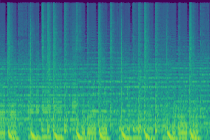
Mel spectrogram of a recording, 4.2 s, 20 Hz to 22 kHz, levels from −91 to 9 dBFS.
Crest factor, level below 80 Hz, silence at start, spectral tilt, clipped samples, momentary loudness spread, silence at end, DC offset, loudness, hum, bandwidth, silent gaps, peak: 10 dB; -16 dBFS; 0 s; -5.5 dB/octave; under 0.1%; 2 LU; 0 s; 0.9%; -11 LUFS; none; over 20 kHz; none; 0 dBFS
